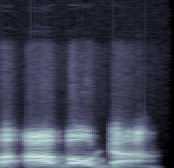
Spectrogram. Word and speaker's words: בעבודה: Ba'aba od ba'ovadah. No, it's ba'avodah.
